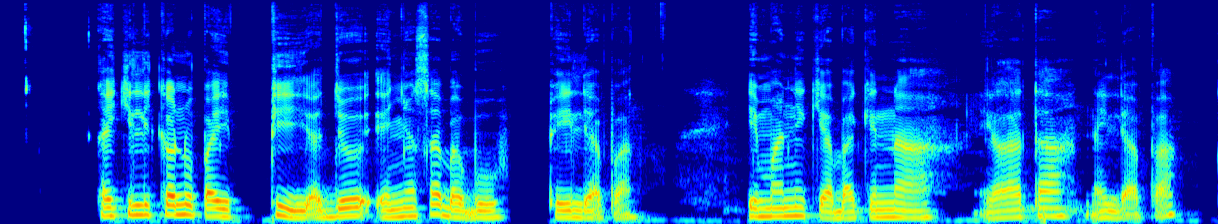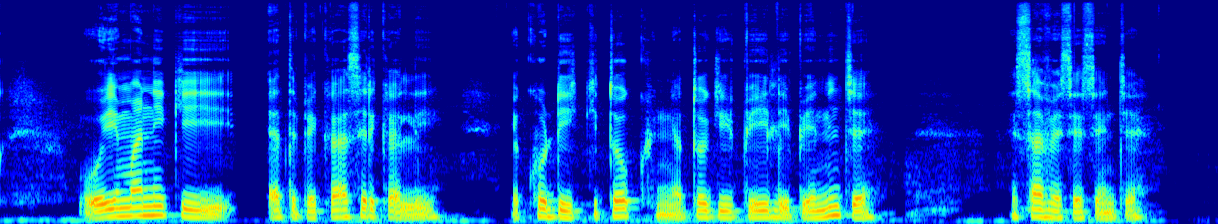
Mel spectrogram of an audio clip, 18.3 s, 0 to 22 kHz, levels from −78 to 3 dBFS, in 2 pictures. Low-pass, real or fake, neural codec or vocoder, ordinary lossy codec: none; real; none; none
